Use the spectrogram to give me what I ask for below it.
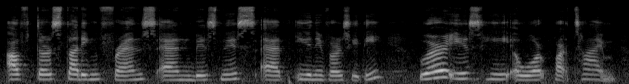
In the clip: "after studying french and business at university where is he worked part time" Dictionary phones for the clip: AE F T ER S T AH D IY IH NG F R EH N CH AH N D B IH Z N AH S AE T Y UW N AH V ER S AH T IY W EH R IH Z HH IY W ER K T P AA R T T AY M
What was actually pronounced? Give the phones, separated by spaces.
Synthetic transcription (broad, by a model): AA F T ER S T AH D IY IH NG F R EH N S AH N B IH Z N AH S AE T Y UW N AH V ER S AH T IY W EH R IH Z HH IY W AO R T P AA R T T AY M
